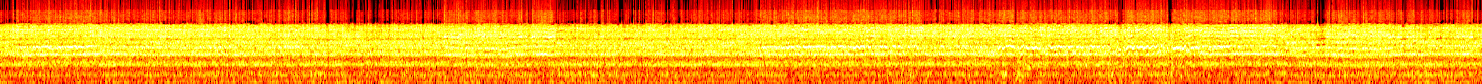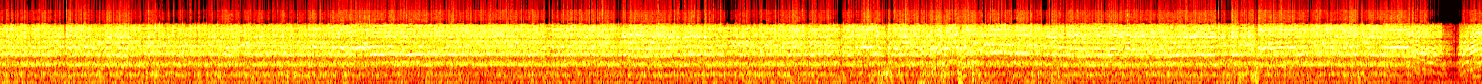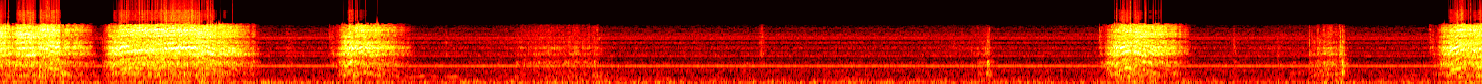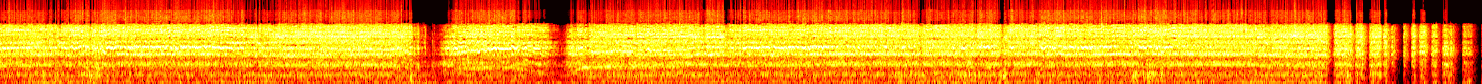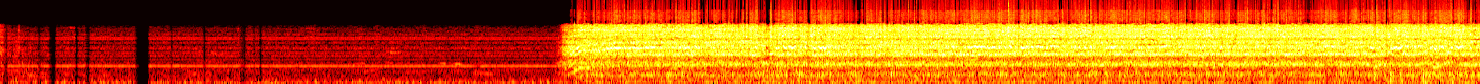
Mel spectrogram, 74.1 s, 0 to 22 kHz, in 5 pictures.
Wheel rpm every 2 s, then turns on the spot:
230, 230, 230, 230, 220, 210, 220, 230, 230, 230, 230, 230, 240, 220, 160, 110, 10, 10, 0, 0, 20, 10, 160, 210, 140, 170, 220, 220, 220, 120, 0, 0, 100, 230, 230, 230, 230.
34-36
